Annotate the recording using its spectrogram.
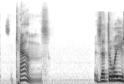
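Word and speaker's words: Cannes: How do you pronounce that? Say it again. C music festival. C A N E. Cans. Is that the way you say it? Yes. C A N E S. Yes. Cans.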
